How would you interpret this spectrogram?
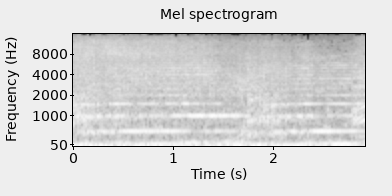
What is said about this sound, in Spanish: ¡Atención! ¡Atención! Escucha, susto nos da, ¿Qué, pone la alarma esa, hombre? Eh, bueno, porque a partir de hoy, atentos todos, vuestro móvil puede empezar eh, a sonar, puede empezar a emitir un pitido yo espero que algo más suave que esto.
